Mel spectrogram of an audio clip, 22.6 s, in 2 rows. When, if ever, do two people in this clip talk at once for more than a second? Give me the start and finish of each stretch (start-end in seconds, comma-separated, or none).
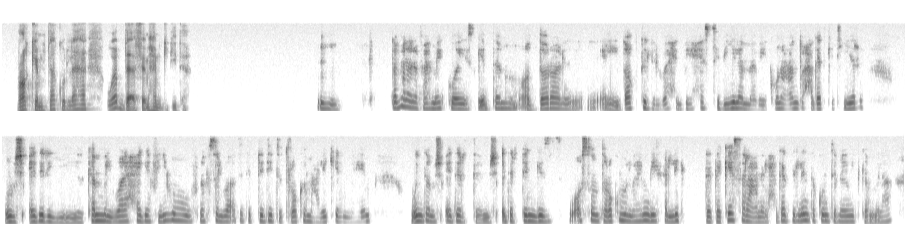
none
